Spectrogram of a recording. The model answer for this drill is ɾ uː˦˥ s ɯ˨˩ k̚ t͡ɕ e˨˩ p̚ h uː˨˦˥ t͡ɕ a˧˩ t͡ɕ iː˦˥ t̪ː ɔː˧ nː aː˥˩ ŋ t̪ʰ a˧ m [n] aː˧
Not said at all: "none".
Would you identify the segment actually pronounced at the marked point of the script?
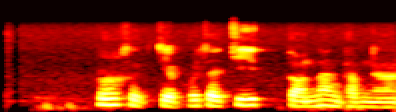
ŋ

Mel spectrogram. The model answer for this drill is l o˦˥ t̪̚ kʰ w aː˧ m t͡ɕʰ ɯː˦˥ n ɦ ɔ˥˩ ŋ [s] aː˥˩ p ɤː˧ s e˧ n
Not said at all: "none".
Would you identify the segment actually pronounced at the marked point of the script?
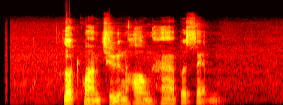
h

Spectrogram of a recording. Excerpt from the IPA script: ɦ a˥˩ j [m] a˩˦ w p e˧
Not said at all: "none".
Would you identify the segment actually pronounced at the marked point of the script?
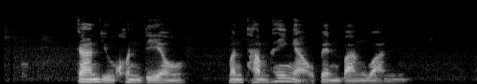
ŋ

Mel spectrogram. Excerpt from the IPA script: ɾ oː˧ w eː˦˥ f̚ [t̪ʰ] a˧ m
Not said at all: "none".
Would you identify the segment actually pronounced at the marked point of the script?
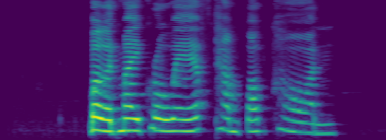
t̪ʰ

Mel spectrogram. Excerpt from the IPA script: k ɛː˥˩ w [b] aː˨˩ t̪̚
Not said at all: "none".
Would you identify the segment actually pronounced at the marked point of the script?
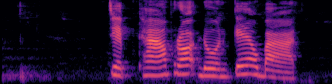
b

